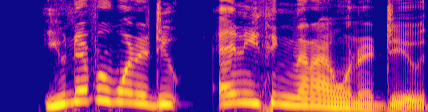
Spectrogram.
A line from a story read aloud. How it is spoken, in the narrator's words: the king shrieked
